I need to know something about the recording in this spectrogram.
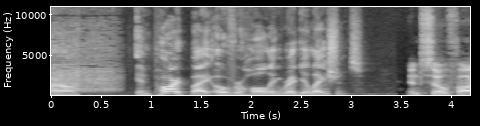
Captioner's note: cheering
